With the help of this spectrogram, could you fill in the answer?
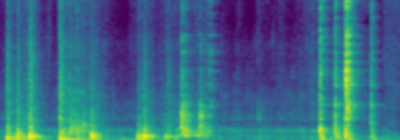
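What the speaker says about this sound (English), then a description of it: "And I better find the lid" Pots, pans and lids clank and rattle in a home kitchen as someone rummages for a lid, with several loud metallic knocks and scrapes in uneven bursts and short pauses between them.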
